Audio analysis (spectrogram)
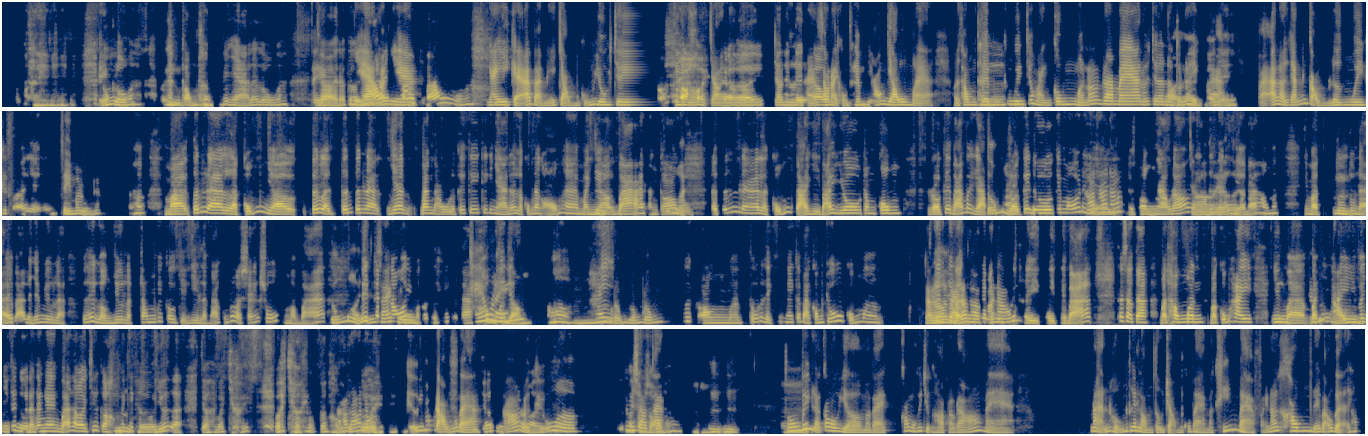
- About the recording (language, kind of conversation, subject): Vietnamese, unstructured, Khi nào bạn nên nói “không” để bảo vệ bản thân?
- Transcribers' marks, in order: other background noise; laughing while speaking: "Đúng rồi"; tapping; static; laughing while speaking: "bả gánh còng lưng"; mechanical hum; distorted speech; laughing while speaking: "Đúng rồi"; in English: "drama"; other noise; laughing while speaking: "Đó"; laughing while speaking: "còn"; laughing while speaking: "bà chửi bả chửi mà tôi ngồi tôi cười"; laugh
